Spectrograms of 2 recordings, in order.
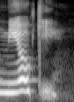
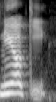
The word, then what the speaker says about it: gnocchi: So they're called gnocchi. Ah. It's spelled with a G and then an N. Like it's gnocchi.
